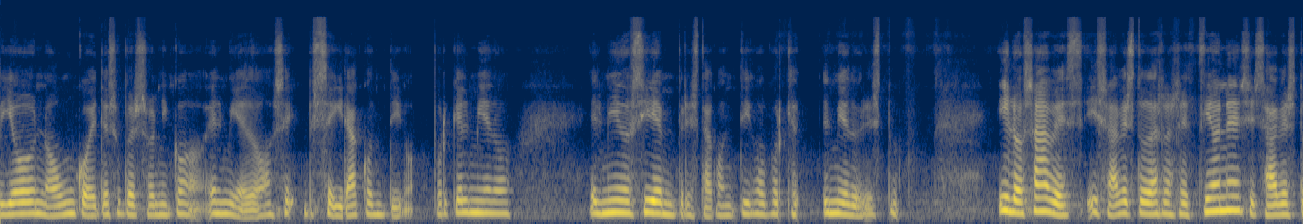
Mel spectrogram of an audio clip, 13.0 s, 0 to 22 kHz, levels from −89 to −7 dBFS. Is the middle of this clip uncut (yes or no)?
yes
